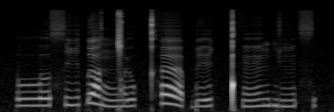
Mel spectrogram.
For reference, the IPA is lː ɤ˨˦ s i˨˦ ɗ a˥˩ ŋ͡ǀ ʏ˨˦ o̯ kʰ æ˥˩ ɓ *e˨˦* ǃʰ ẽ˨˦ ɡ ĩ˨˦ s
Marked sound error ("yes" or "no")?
no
